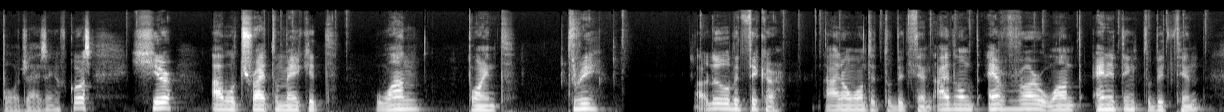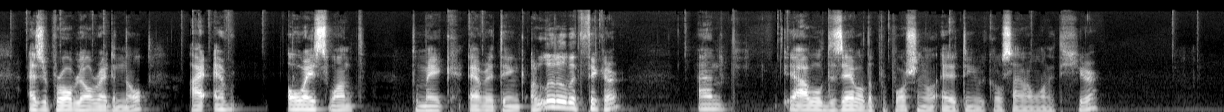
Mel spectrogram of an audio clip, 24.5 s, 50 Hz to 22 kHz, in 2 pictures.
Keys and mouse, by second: 6.7 alt+middle click, 7.7 ctrl+alt+middle click, 8.1 alt+middle click, 8.8 ctrl+alt+middle click, 9.3 alt+middle click, 10.5 ctrl+alt+middle click, 11.2 alt+shift+middle click, 11.5 ctrl+alt+middle click, 12.1 ctrl+alt+middle click, 12.3 ctrl+alt+middle click, 13.8 click, 14.2 alt+middle click, 16.7 click, 18.0 click, 19.7 click, 20.9 click, 22.3-23.7 drag, 23.9-24.4 alt+middle drag.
